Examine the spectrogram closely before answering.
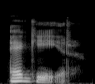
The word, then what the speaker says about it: egér: E aussi change de qualité quand il est long : e, é, egér.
